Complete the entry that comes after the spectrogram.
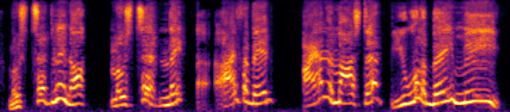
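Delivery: put-on high, stiff alien old lady; robot aunt voice. A narrator's reading. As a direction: speak like a cold machine aunt.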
